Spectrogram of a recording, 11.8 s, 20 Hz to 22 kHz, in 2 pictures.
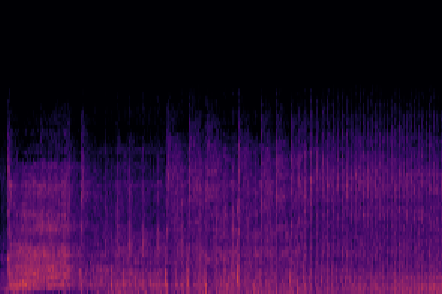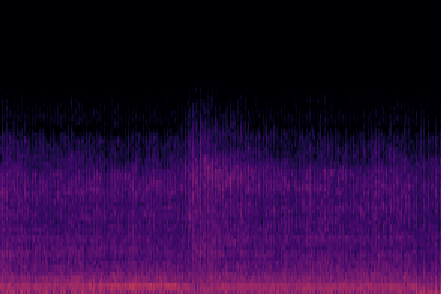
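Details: John Deere 210 lawn tractor, first start in over a year after carburetor rebuild and rerouted neutral start wire, jumped with weak battery: cranks and catches, runs with uneven wavering beat; rough running, throttle out of adjustment.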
